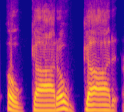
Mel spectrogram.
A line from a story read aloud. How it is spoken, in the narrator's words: Ernie moaned in sick revulsion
